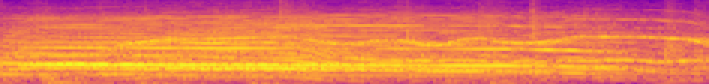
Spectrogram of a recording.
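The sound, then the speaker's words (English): Crowd at a live show in a tavern cheering and whooping: a dense, sustained wash of shouts and rising and falling yells that stays loud throughout, without clear clapping. “How about a round of applause to the Long Trail Tavern?”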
